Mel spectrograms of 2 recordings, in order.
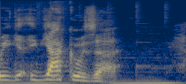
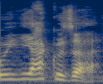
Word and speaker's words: Yakuza: Welcome to Yakuza. I learned how to pronounce that correctly. I kept on saying Yakuza. Yakuza. The K is sharp.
